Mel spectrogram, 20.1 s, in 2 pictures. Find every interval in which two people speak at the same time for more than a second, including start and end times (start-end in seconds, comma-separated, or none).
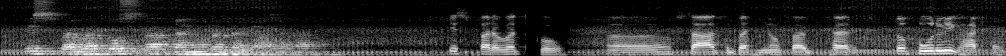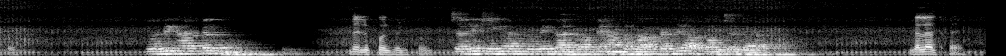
none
